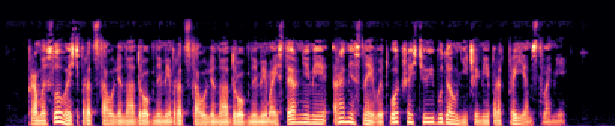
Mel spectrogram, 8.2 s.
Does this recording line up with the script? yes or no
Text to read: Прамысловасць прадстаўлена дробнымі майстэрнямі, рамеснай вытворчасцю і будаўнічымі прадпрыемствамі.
no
